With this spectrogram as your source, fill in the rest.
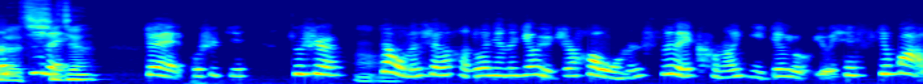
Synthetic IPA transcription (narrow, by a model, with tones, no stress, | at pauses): se˧˥ | t̪we˥˩ɪpu˧˥ʂɻ̩˥˩t͡ɕi˥ | t͡ɕjo˥˧ʊʂɻ̩˥˧t͡sa˥˩ɪwɔ˨˩mə˦nɕɥɛ˧˥lə˧xə˨˩nt̪wɔ˥njɛ˧˥nd̪ə˧i˥ŋy˨˩ʈ͡ʂɻ̩˥xo˥˩ʊwɔ˨˩mə˦nəsɹ̩˥we˧˥ɪkʰɤ˨˩nɤ˧˥ŋi˨˩t͡ɕi˥ŋjo˨˩ʊjo˨˩ʊi˥˩ɕjɛ˥ɕi˥xwa˥˩l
